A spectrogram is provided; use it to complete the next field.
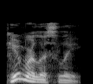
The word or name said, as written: humorlessly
